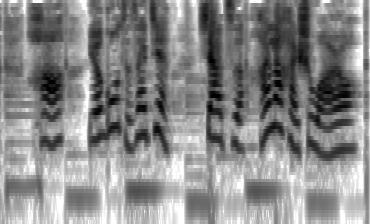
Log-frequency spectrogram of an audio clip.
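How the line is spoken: Loud. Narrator (Chinese): 吴彩鱼……大声道

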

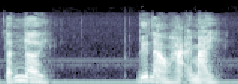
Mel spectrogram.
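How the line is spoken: Anguished cry. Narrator (Vietnamese): tướng Đinh Đức Thiện, em ruột của Lê Đức Thọ, kêu lên

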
